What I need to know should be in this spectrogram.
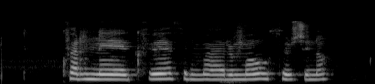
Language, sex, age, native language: Icelandic, female, 10, Icelandic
